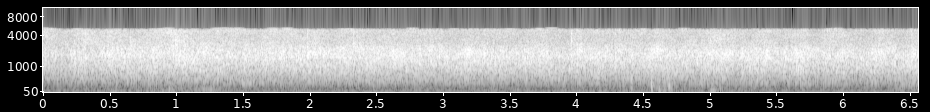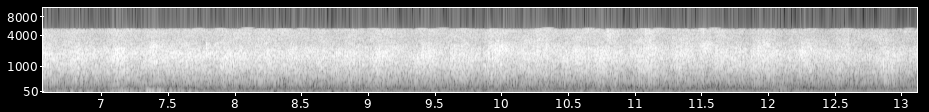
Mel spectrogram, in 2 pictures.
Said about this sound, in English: if you would put your hands together and give a very warm welcome to Dr. Ray Pendleton.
